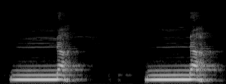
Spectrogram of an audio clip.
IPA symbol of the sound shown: n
